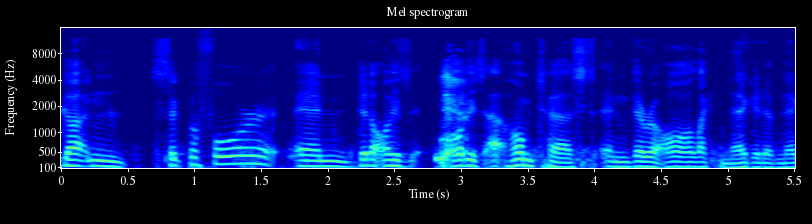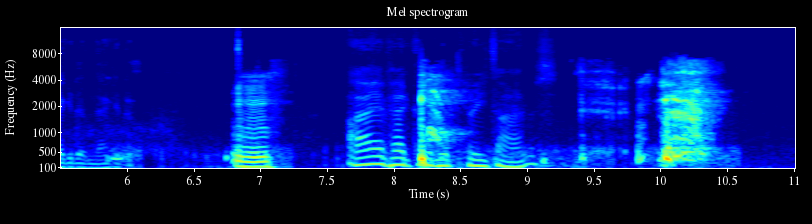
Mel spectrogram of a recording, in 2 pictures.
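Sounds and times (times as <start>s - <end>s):
speech: 0.0s - 10.4s
single short rough cough: 2.9s - 3.1s, 6.8s - 7.2s, 8.2s - 8.6s, 9.4s - 10.5s.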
